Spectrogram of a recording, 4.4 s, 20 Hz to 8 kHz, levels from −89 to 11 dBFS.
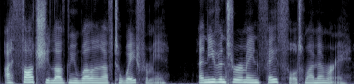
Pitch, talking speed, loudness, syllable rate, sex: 195 Hz, 260 wpm, -18 LUFS, 6.6 syllables/s, female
